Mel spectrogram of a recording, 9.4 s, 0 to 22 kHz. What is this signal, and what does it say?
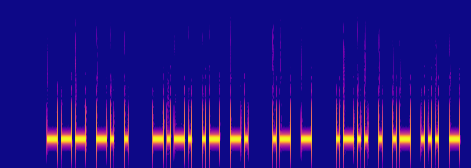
Morse code, heard as a keyed tone, about 17 wpm, 700 Hz. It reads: ONE CAN AT LEAST
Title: Sentences from Top 1200 Words 17wpm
